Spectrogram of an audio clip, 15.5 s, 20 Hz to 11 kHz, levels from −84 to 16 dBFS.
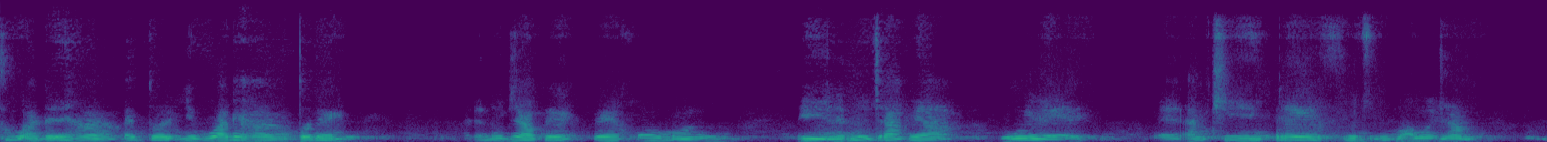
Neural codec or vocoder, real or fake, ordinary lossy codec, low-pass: codec, 44.1 kHz, 2.6 kbps, DAC; fake; Opus, 32 kbps; 9.9 kHz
